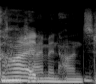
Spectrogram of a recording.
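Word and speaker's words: Djimon Hounsou: So we were saying his name wrong. So it's Dai Mahunso. – No, it's Jai. – But I believe it's silent. Jaimon Hunso.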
